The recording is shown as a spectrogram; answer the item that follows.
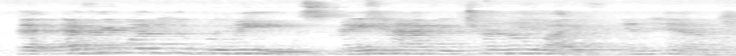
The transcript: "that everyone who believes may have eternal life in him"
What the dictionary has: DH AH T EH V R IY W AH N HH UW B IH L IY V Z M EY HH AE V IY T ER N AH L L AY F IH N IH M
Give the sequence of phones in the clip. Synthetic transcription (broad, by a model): DH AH T EH V R IY W AH N HH UW B IH L IY V Z M EY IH V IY T ER N L L AY F IH N IH M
